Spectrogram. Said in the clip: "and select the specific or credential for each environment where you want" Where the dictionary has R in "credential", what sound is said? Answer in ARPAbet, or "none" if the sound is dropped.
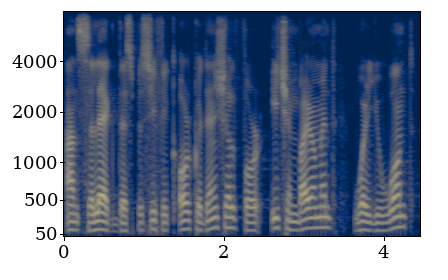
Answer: none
